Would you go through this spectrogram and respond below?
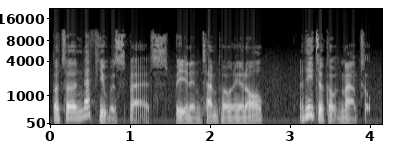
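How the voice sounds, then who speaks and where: A man's voice: low voice, wildly swooping pitch, fairly quick, dry recording, full character voice. A man voicing opinionated tavern ponies trading gossip and squabbling in a story. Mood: eager bickering.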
